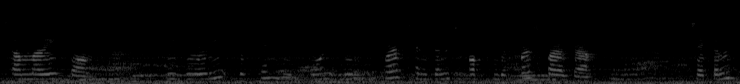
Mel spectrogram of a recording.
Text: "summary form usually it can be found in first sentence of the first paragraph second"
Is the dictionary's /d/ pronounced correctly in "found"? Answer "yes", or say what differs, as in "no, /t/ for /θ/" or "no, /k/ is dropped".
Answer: no, /d/ is dropped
